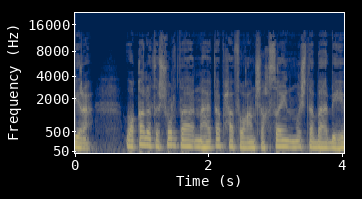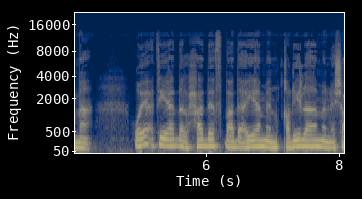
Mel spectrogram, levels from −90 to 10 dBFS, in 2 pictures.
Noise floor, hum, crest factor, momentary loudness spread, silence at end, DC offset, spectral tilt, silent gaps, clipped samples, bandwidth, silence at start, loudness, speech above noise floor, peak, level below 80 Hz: -53 dBFS; none; 10 dB; 4 LU; 0 s; 0.1%; -7 dB/octave; none; under 0.1%; 13 kHz; 0 s; -24 LUFS; 30 dB; -12 dBFS; -52 dBFS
